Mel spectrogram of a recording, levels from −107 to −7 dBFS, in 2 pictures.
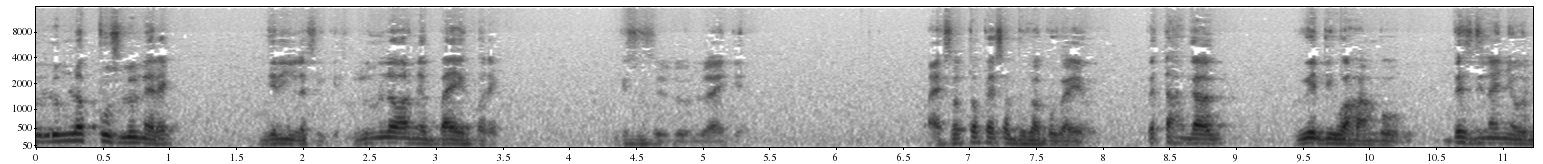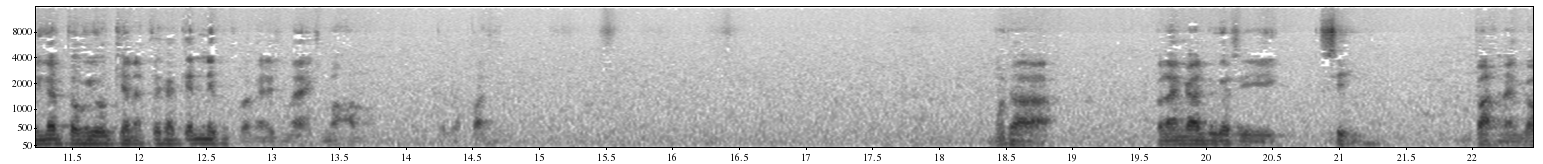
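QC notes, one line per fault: Throughout: noise suppressor artifacts. The suppressor is pulling what it treats as steady background down by about 18 dB, deciding band by band and frame by frame. The room noise, which sits about 17 dB under the speech, dips away in the gaps and comes back up underneath the talking.
0.39–5.35 s (starting right after "lu mu la"), 6.66–16.42 s and 17.8–22.41 s: speech cut by the noise suppressor. In these stretches the suppressor mistakes parts of the speech for noise and ducks them along with the background, by up to about 18 dB (about 17 dB in the last stretch). It adds up to roughly a second in the first stretch, about two seconds in the second and a bit under a second in the third. Soft consonants and word tails come out swallowed or faint.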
